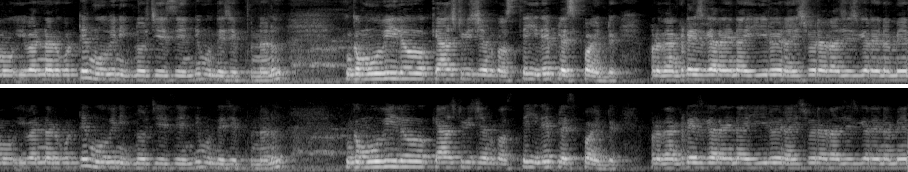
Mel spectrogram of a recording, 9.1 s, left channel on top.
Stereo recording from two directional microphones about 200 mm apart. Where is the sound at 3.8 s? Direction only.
10° left (ahead or behind).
